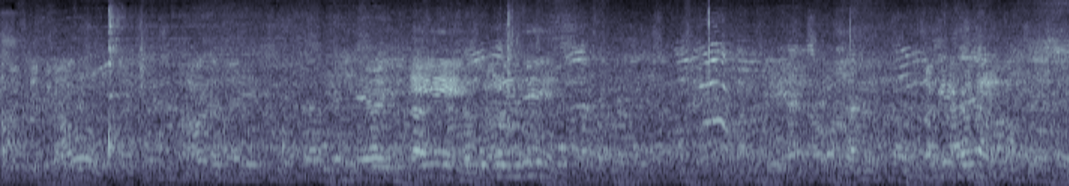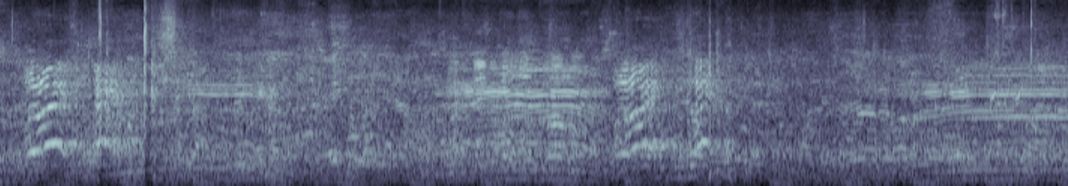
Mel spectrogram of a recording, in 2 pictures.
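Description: A young man shouts to taunt a bull.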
